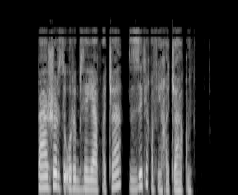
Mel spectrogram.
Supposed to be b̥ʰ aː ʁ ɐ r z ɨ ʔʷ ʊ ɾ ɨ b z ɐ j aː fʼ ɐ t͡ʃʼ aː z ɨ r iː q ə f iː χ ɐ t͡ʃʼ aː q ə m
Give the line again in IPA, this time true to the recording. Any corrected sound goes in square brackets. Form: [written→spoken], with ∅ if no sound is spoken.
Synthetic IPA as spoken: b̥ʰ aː [ʁ→ʒ] ɐ r z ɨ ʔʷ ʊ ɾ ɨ b z ɐ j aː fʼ ɐ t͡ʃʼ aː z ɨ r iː q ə f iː χ ɐ t͡ʃʼ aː q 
